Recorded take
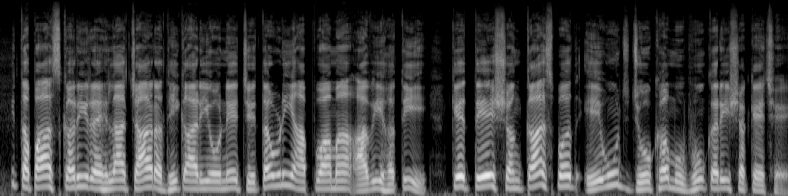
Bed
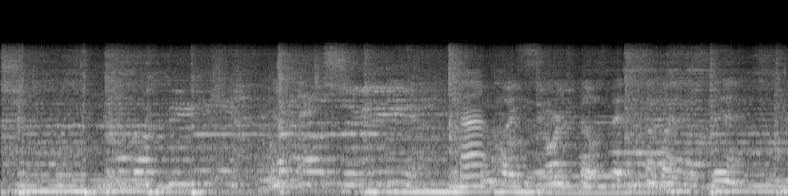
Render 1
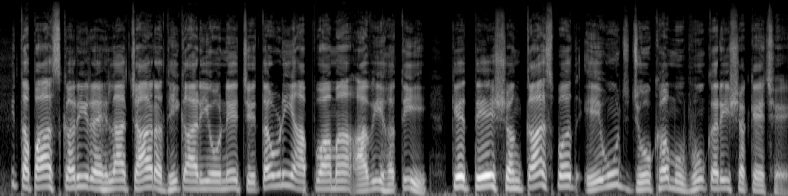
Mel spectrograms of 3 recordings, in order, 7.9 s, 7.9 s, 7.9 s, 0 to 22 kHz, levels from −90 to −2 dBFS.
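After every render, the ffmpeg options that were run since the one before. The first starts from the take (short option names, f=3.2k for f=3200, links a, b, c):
-filter_complex "[0:a]asettb=1/sr,asplit=3[a][b][c];[a]atrim=end=0.594[d];[b]atrim=start=0.59:end=1.26,asetpts=PTS-STARTPTS,afade=t=in:d=0.004:c=qsin,afade=t=out:st=0.666:d=0.004:c=qsin,highshelf=f=5.4k:g=-7[e];[c]atrim=start=1.256[f];[d][e]acrossfade=d=0.004:c1=hsin:c2=qsin[g];[g][f]acrossfade=d=0.004:c1=qsin:c2=hsin,asettb=1/sr,asplit=3[h][i][j];[h]atrim=end=2.394[k];[i]atrim=start=2.39:end=3.03,asetpts=PTS-STARTPTS,afade=t=in:d=0.004:c=qsin,afade=t=out:st=0.636:d=0.004:c=qsin,highpass=190[l];[j]atrim=start=3.026[m];[k][l]acrossfade=d=0.004:c1=hsin:c2=qsin[n];[n][m]acrossfade=d=0.004:c1=qsin:c2=hsin,asettb=1/sr,asplit=3[o][p][q];[o]atrim=end=4.104[r];[p]atrim=start=4.1:end=5.22,asetpts=PTS-STARTPTS,afade=t=in:d=0.004:c=qsin,afade=t=out:st=1.116:d=0.004:c=qsin,tiltshelf=f=1.4k:g=6[s];[q]atrim=start=5.216[t];[r][s]acrossfade=d=0.004:c1=hsin:c2=qsin[u];[u][t]acrossfade=d=0.004:c1=qsin:c2=hsin"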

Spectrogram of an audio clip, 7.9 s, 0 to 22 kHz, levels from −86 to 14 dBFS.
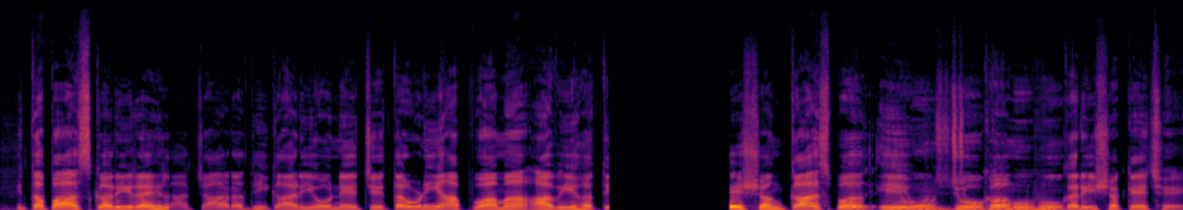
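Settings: -filter_complex "[0:a]asettb=1/sr,asplit=3[a][b][c];[a]atrim=end=5.614[d];[b]atrim=start=5.61:end=7.15,asetpts=PTS-STARTPTS,afade=t=in:d=0.004:c=qsin,afade=t=out:st=1.536:d=0.004:c=qsin,asplit=2[e][f];[f]adelay=44,volume=-4dB[g];[e][g]amix=inputs=2:normalize=0,atrim=end_sample=67914[h];[c]atrim=start=7.146[i];[d][h]acrossfade=d=0.004:c1=hsin:c2=qsin[j];[j][i]acrossfade=d=0.004:c1=qsin:c2=hsin,asplit=4[k][l][m][n];[k]atrim=end=1.12,asetpts=PTS-STARTPTS,afade=t=out:st=1.116:d=0.004:c=hsin:silence=0.0749894[o];[l]atrim=start=1.12:end=4.05,asetpts=PTS-STARTPTS,afade=t=in:d=1.76:silence=0.0749894,afade=t=out:st=2.926:d=0.004:c=hsin[p];[m]atrim=start=4.05:end=4.86,asetpts=PTS-STARTPTS,volume=0[q];[n]atrim=start=4.86,asetpts=PTS-STARTPTS,afade=t=in:d=0.004:c=hsin[r];[o][p][q][r]concat=n=4:v=0:a=1"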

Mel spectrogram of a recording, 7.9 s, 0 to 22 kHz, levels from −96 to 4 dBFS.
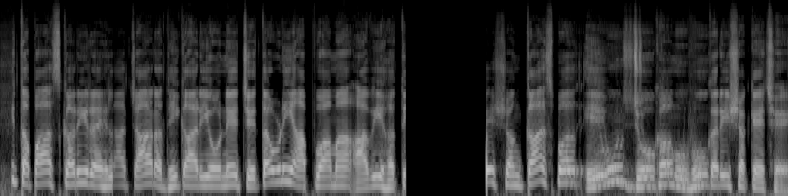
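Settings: -af "acompressor=threshold=-29dB:ratio=16"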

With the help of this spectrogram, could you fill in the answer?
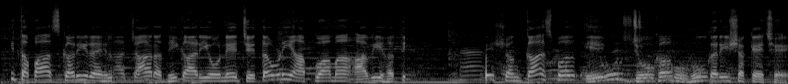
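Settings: -filter_complex "[1:a]volume=-26dB[a];[0:a][a]amix=inputs=2:normalize=0"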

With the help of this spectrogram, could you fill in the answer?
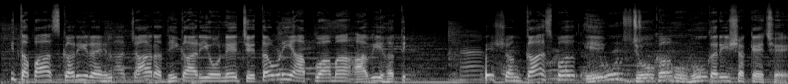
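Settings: -af "volume=10.5dB"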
